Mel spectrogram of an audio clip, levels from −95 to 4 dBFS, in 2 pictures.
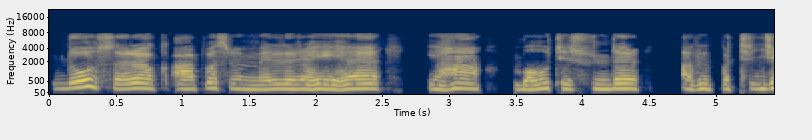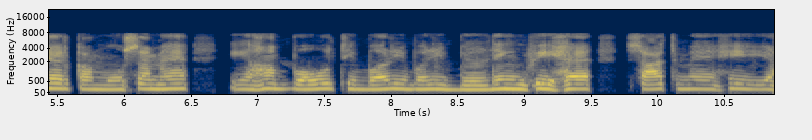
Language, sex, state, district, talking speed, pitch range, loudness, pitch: Hindi, male, Bihar, Sitamarhi, 155 wpm, 180-200 Hz, -18 LUFS, 190 Hz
